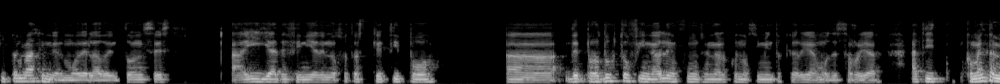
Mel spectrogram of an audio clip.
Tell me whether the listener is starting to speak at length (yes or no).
no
